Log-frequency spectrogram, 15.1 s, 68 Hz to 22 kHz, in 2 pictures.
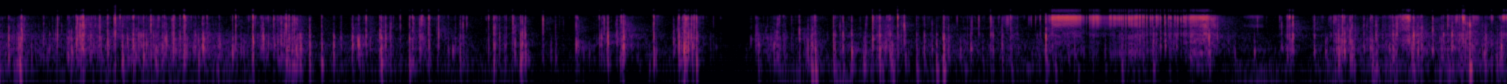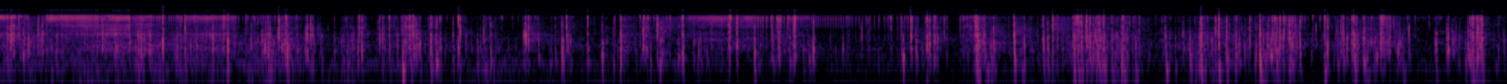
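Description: A full cylindrical packet of biscuits in a crinkly plastic wrapper is held in the hands and crinkled with the fingers. Dense, bright crackling and rustling runs almost continuously, with a brief quiet gap near 3.5 seconds and another short lull around 6 seconds.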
